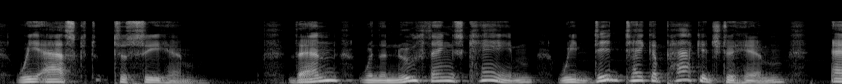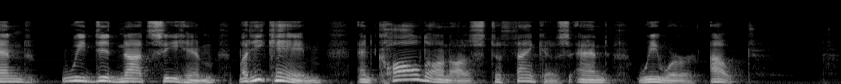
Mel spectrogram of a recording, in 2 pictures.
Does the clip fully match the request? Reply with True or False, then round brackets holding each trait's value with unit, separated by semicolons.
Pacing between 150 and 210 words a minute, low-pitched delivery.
False (135 wpm; 115 Hz)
